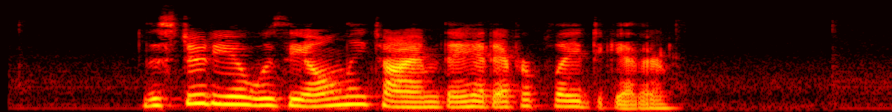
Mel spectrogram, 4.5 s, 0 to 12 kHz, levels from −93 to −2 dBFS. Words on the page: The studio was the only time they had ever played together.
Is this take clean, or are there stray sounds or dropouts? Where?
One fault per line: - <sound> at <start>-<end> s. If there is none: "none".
none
